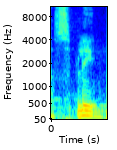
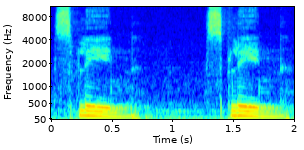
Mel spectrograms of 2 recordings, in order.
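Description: First: "spleen" cut short, like "splin"; short vowel. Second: "spleen" with a long drawn-out "ee"; long vowel. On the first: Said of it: "Các bạn không được đọc ngắn". (đọc "spleen" với âm i ngắn) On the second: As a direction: hold the vowel in "spleen" before the N. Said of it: "Các bạn phải kéo nó ra". (kéo dài âm i trong "spleen") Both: Shown as a demonstration.

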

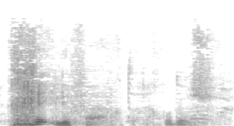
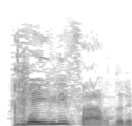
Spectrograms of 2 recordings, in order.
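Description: First: Quiet. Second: خیلی فرق داره restated firmly, louder, خیلی hit; stressed. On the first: Preacher murmuring خیلی فرق داره to mourners, hushed. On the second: Preacher insisting خیلی فرق داره to the congregation, emphatic. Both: Shown as a demonstration. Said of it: "repeated with different force".

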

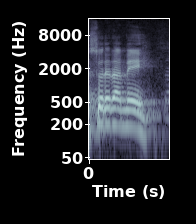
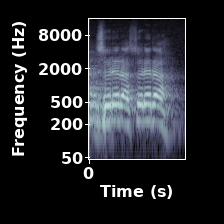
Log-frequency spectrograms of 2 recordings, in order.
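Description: First: Said in the usual way. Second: "소레라" run together as one quick word; linked "so that I" sounds. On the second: Shown as a demonstration. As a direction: blur "So that I" into "소레라", the t flapped to r. ("소레라"를 한 단어처럼 빠르게 이어서) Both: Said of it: "진짜 빨리 읽고 동사만 액센 딱".

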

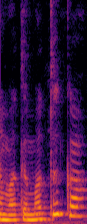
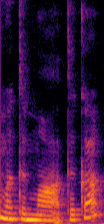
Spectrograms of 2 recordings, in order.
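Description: First: "математика" with stress on ТИ; stress on next-to-last syllable. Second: "математика" with stress on МА before "тика"; stress on third-last syllable. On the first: Teacher showing the wrong form, "математика" stressed on ТИ. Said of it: "так, маємо ика". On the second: Teacher correcting the stress, "математика" stressed on the second МА. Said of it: "Не математика". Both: Shown as a demonstration.

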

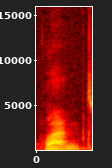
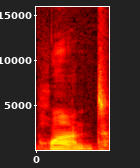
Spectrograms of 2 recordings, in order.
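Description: First: "plant" said with American 'ae'. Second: "plant" said with British 'ah'. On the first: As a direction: make the vowel in "plant" an American แอะ. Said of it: "ถ้าอเมริกันเราจะได้ยินคุ้นชินกับคำว่า". (plant ออกเสียงแอะแบบอเมริกัน) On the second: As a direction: make the vowel in "plant" a British อะ. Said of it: "ถ้าเป็นอังกฤษเขาจะเป็นอะ". (plant ออกเสียงอะแบบอังกฤษ) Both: Shown as a demonstration.

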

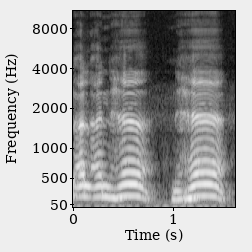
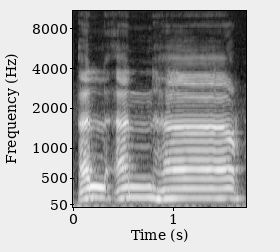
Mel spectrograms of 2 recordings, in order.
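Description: First: الأنها with the long "aa" tilted toward "eh"; thinned alif. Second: الأنهار with an open, long "aa"; full alif. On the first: Teacher mimics a possible error, الأنها with reduced alif. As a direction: flatten the alif of نها toward "hee-eh". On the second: Teacher corrects students, الأنهار with full alif. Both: Shown as a demonstration. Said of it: "هكذا بدون تقليل صوت الألف".

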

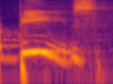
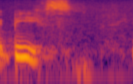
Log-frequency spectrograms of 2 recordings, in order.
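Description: First: Said in the usual way. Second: "Beefs" with a voiceless F-S ending; beeves as beefs. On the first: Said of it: "a different way". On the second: Shown as a demonstration. Teacher trying the word a different way, F sound in beefs. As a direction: say "Beefs", ending like beef plus S. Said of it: "try to pronounce that a, a different way".

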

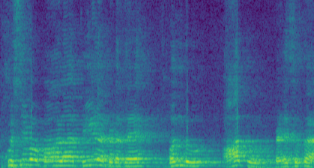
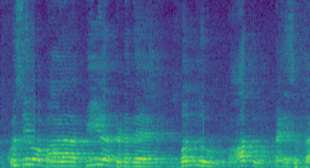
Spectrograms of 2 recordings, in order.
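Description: Both takes have the same delivery.

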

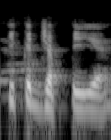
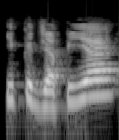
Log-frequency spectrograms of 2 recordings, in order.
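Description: First: ਜਪੀਐ with doubled p and falling end; tight. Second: ਜਪੀਐ with single p and rising end; light, rising ਇੱਕ ਜਪੀਐ, p undoubled; soft. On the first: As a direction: press the p in ਇੱਕ ਜਪੀਐ, falling. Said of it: "ਇੱਕ ਜਪੀਐ ਕੱਸ ਕੇ". (ਇੱਕ ਜਪੀਐ ਕੱਸ ਕੇ) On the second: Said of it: "ਇੱਕ ਜਪੀਐ ਪੋਲਾ". (ਇੱਕ ਜਪੀਐ ਪੋਲਾ) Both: Shown as a demonstration.

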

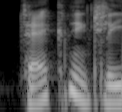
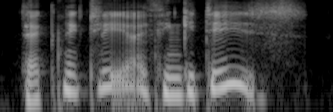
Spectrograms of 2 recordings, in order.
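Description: First: Said in the usual way. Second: "technically" pitched much higher, rising, reluctant; reluctant emphasis. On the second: A narrator's reading. Reluctant high repeat.

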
